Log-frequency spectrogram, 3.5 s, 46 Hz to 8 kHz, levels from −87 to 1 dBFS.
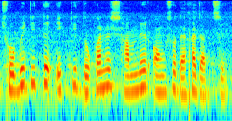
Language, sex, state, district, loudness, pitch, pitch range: Bengali, male, West Bengal, Cooch Behar, -18 LUFS, 175 Hz, 160-200 Hz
